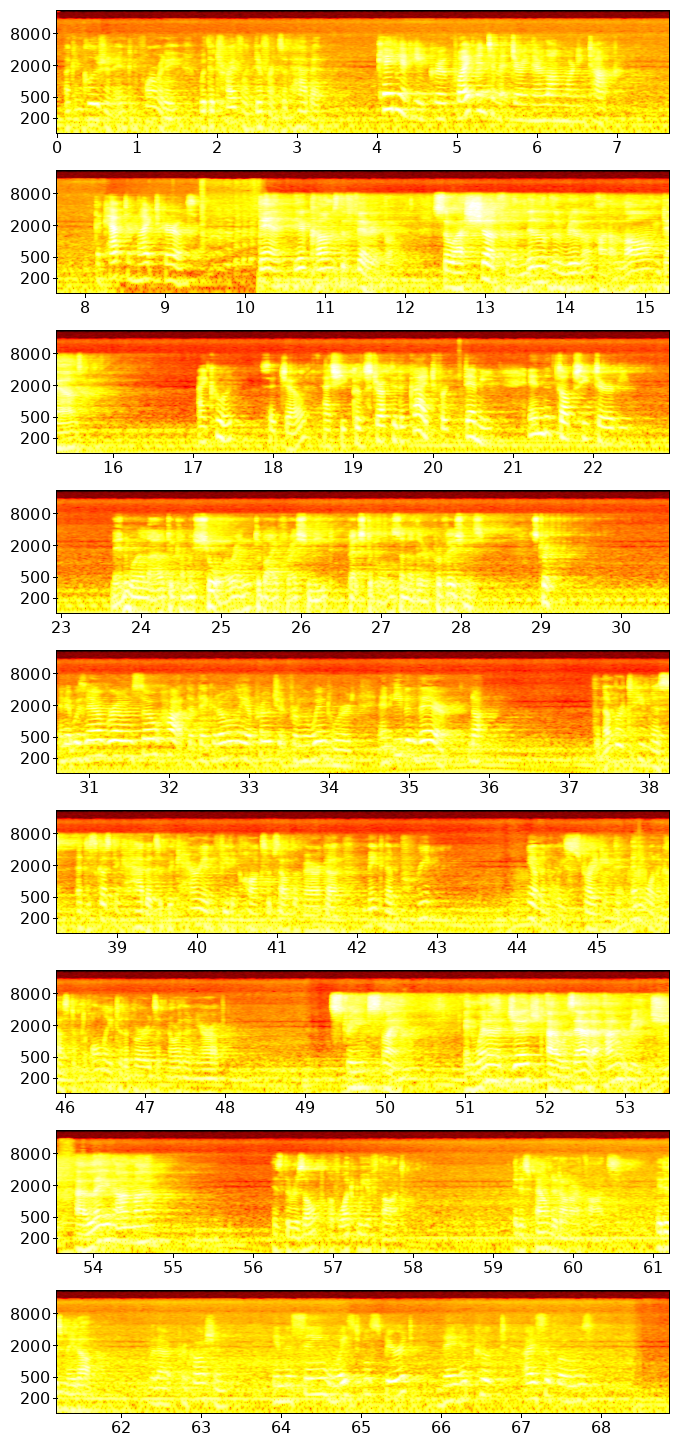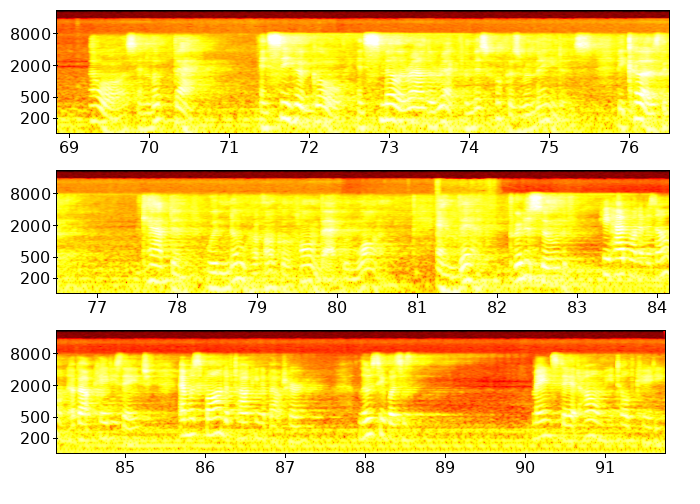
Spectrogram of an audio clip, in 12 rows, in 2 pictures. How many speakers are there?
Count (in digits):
6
